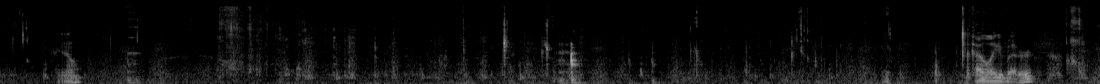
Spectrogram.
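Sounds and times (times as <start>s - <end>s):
person chewing crunchy food: 1.3s - 9.7s, 10.4s - 11.0s.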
